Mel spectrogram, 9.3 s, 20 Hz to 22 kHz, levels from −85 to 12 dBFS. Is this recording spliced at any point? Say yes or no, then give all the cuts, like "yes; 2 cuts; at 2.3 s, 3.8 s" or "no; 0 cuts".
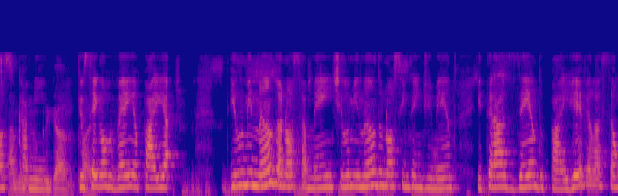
no; 0 cuts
